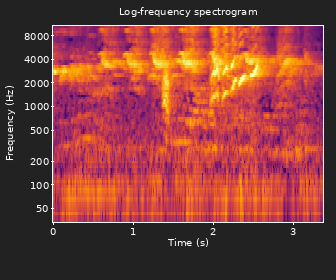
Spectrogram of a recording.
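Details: Persistent oriental magpie-robin song, 'full bongkar materi' style: a continuous, blurred stream of whistled warbling with a sharp downward swoop and a bright rising whistle near the end.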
